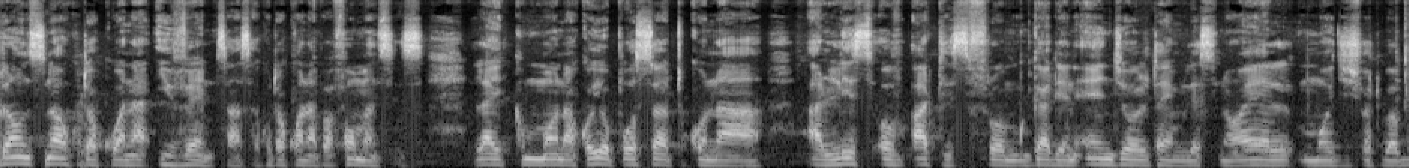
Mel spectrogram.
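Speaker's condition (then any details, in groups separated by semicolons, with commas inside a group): No condition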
